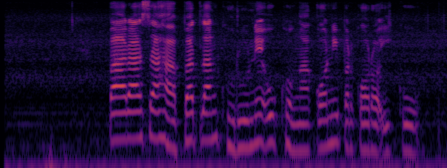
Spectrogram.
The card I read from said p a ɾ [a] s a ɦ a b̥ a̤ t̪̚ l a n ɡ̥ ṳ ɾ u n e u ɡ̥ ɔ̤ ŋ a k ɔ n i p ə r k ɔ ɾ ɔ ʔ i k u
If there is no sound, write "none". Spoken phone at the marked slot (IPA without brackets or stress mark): a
